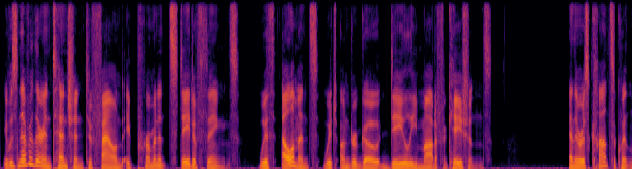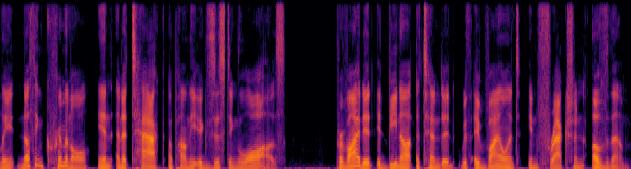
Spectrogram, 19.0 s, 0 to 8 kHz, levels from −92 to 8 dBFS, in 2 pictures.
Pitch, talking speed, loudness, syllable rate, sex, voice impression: 125 Hz, 135 wpm, -24 LUFS, 4.7 syllables/s, male, masculine, adult-like, slightly thick, cool, slightly intellectual, slightly friendly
